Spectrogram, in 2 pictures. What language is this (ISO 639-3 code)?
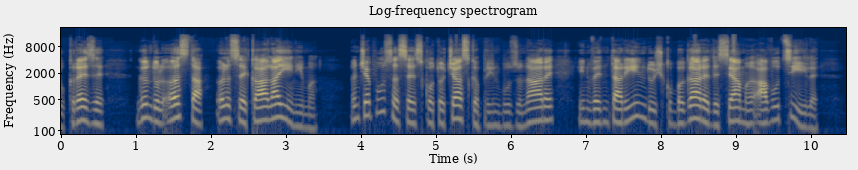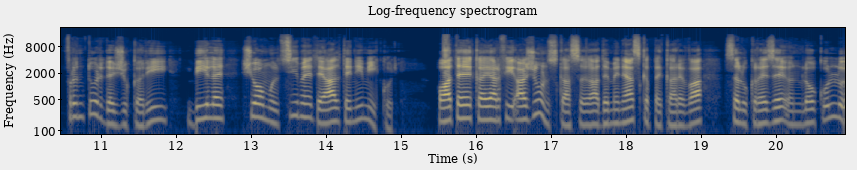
ron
